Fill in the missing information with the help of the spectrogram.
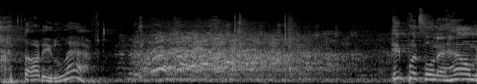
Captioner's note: audience laughing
